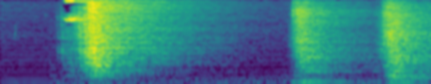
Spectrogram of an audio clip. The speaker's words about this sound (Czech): Budeme muset ty dveře vyrazit.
